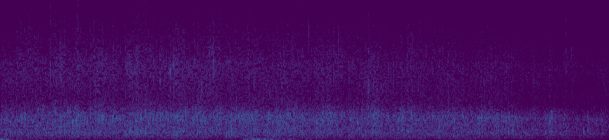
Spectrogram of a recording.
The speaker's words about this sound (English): Let's give Crowley ISD another hand of applause.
